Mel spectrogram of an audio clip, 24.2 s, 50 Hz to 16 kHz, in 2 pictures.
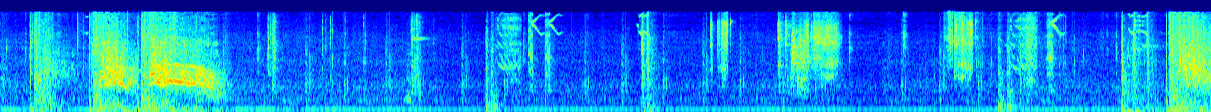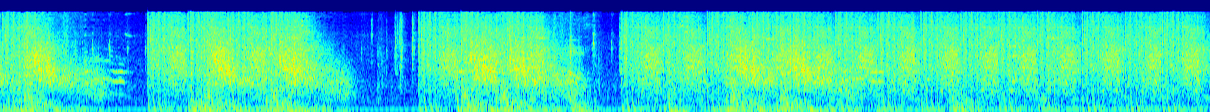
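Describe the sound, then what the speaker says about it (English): Rapid bursts of gunfire in Max Payne, a PS2 shooter, come in loud, clattering volleys with scattered single shots and metallic clinks between them, and no talking. "How many fucking shots can you fire at once?"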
